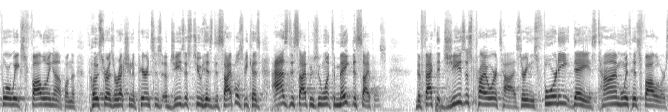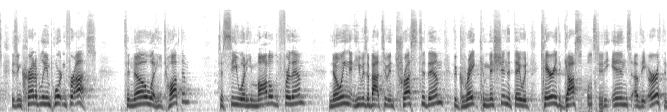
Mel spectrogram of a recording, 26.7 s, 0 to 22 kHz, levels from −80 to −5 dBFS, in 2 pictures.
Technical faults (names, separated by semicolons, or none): robotic sound from repeated short buffers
